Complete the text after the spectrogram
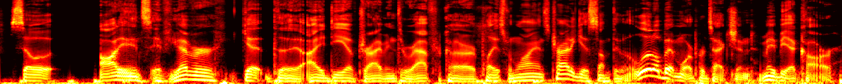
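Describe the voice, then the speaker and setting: A man's voice: low-pitched, sing-song, a little fast, creaky. A man hosting a casual podcast, reading out weird news stories with jokey asides and frequent laughter. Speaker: podcast host.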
